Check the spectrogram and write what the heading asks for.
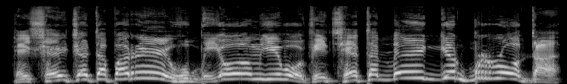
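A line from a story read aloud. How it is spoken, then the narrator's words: Boatman shouting. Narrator (Russian): один лодочник закричал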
